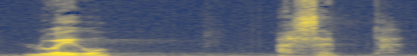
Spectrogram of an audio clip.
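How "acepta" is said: plain reading voice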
